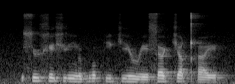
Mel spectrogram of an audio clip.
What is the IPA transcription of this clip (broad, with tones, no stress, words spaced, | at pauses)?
sʉ˦xe˦xʲɨ˧ ŋɵ˨˦bo˦ki˧kʲe˧ ɹe˨sɐ˦kʲe˦ qʰe˨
